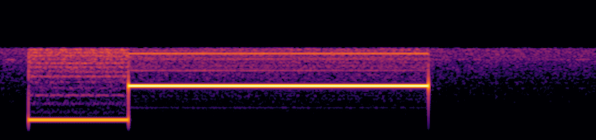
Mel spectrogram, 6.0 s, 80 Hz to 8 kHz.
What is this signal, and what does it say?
Two-tone page, heard as a one-second tone, then a three-second tone, about 510 then 1250 Hz. It is heard from 0.3 to 4.3 s.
